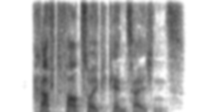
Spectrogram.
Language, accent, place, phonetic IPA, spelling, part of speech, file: German, Germany, Berlin, [ˈkʁaftfaːɐ̯t͡sɔɪ̯kˌkɛnt͡saɪ̯çn̩s], Kraftfahrzeugkennzeichens, noun, De-Kraftfahrzeugkennzeichens.ogg
- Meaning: genitive singular of Kraftfahrzeugkennzeichen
